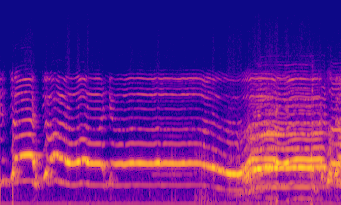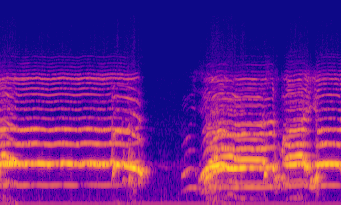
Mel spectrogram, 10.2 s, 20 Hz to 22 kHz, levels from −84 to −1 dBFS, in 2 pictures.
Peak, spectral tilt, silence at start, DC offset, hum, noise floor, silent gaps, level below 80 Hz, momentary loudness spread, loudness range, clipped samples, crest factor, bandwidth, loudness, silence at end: -2 dBFS; -4 dB/octave; 0 s; under 0.1%; none; -47 dBFS; none; -50 dBFS; 9 LU; 4 LU; under 0.1%; 14 dB; 6.4 kHz; -16 LUFS; 0 s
